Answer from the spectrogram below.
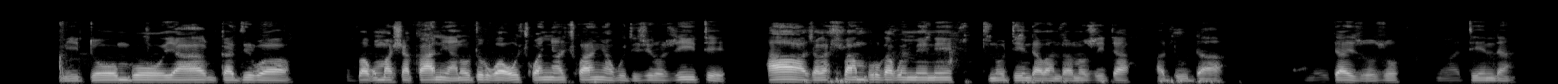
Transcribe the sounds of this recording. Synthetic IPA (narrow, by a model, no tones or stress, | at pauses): mitombo̞jaɡʱad͡zirwa | kub͡vakumaʃakaniano̞torwaot͡ʃwaɲat͡ʃwaɲakutiʐiɾoʐiːte̞ | ɦaʐakaɬamburukakwe̞me̞ne̞tino̞te̞ndaʋantʰuano̞ʐiita | adʱudʱa | anoitaiʐo̞ʐo̞ | inoʋate̞ːnda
